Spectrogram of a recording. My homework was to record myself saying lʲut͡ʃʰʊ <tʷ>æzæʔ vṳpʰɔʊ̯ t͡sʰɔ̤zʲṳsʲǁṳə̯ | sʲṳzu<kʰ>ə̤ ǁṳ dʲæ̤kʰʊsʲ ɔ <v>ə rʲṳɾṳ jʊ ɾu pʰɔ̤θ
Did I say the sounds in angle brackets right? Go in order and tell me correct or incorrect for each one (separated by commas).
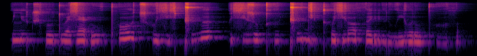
correct, correct, incorrect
